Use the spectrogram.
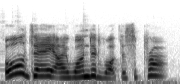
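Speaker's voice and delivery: ordinary talk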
